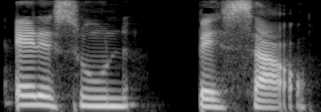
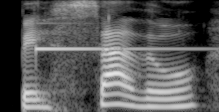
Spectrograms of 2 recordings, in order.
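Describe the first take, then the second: First: "Eres un pesado" with the d dropped, said "pesao"; slangy "Eres un pesado", drop the d. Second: "pesado" with a clear d; full d. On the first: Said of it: "we would say". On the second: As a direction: say "pesado" fully. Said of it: "don't say the D from the end of a word". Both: Shown as a demonstration.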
